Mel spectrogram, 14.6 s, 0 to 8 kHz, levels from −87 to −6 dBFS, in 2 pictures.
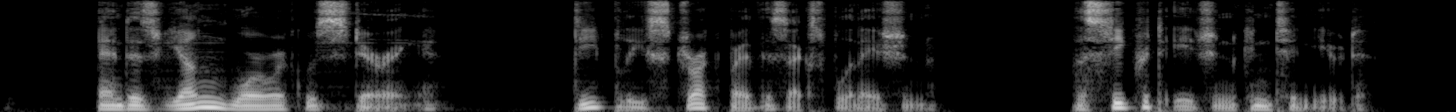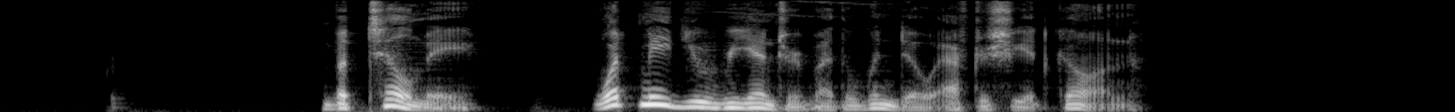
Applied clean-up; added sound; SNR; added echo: neural mask model DeepFilterNet 3.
